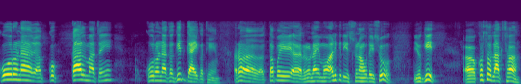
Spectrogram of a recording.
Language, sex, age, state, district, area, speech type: Nepali, male, 60+, West Bengal, Jalpaiguri, urban, spontaneous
